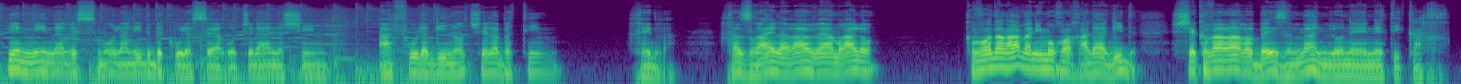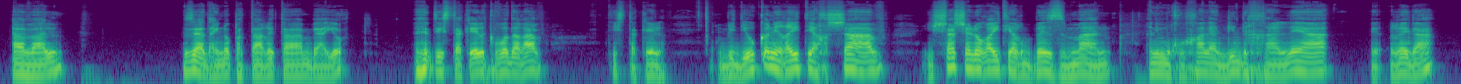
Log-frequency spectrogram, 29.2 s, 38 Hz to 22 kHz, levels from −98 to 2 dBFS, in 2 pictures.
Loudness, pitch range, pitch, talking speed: -22 LUFS, 85-110 Hz, 100 Hz, 110 wpm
